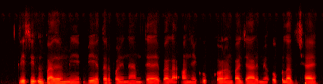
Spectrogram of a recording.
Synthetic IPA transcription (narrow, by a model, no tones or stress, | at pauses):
kɾisiʔupad̪ənmebeɦt̪əɾpəɾinamd̪ɛebalaʔənekupkəɾənbad͡ʒaɾmeʔupləb̚d̪ʱt͡ʃʰaj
